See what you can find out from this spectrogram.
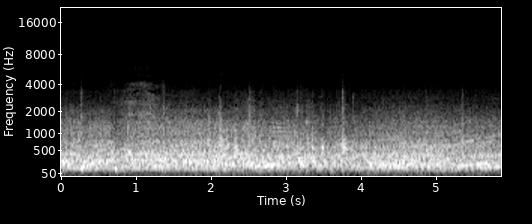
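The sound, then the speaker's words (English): Loud, steady engines of a fleet of vans rumble for several seconds, a dense low droning with faint rattles, as the engines start up and the vans pull away. No one speaks. “They boarded them, the engines started up, and the vans pulled off.”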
